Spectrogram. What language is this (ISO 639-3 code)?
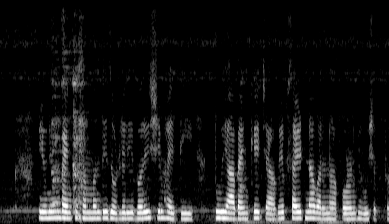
mar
